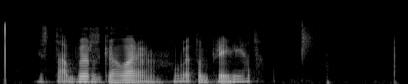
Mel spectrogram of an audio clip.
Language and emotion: Russian, neutral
